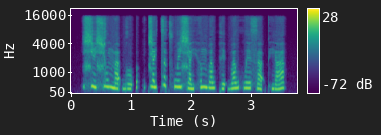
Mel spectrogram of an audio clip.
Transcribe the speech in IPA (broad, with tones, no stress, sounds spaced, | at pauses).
ɕ e˥˧ ɕ o˦ m a˨ ʔ ɡ o˨ ʔ | t͡ɕ a˧ j t͡s a˥˧ t͡sʰ w e˧ ɕ a˨˩ j h ə˦ m b a˧ w k e˨ ʔ b a˧ w h w e˧ s a˨ ʔ pʰ j a˨˦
